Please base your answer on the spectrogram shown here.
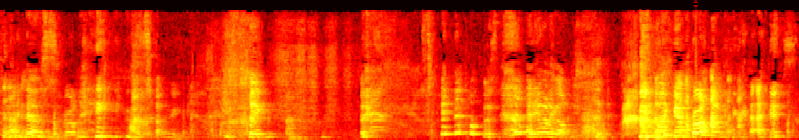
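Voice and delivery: snotty laughing, nose running; laughing so hard you tear up; crying with laughter. Real, not acted. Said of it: "Sorry, I'm crying".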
